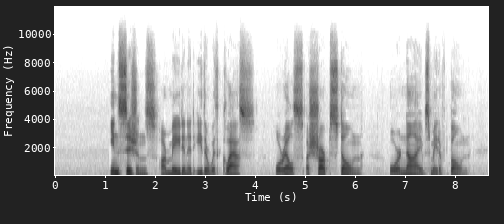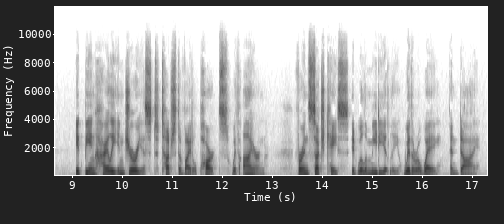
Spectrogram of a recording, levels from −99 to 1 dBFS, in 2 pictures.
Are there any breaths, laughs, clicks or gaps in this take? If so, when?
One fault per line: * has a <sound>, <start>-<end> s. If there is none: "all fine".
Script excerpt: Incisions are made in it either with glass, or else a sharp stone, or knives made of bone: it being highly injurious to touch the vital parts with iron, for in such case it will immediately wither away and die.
all fine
